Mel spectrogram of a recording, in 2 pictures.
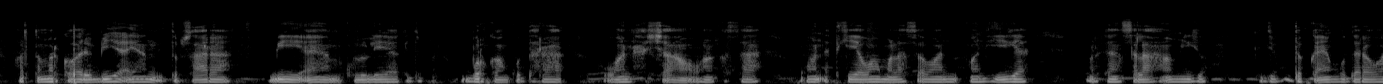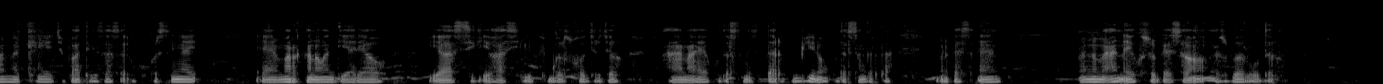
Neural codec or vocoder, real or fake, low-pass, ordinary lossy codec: none; real; 9.9 kHz; none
